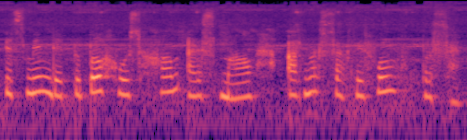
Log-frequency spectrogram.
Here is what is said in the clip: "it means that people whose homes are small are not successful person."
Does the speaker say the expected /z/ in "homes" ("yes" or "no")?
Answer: no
